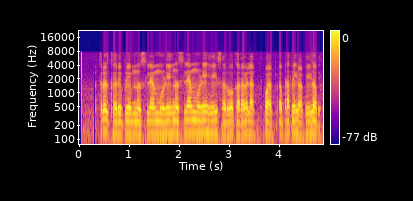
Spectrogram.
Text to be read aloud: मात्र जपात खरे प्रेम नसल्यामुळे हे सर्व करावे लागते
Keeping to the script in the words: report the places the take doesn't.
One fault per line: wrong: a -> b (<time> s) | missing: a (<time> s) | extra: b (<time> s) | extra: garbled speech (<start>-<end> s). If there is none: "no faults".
missing: जपात (0.6 s)
extra: नसल्यामुळे (1.9 s)
extra: garbled speech (3.7-4.8 s)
